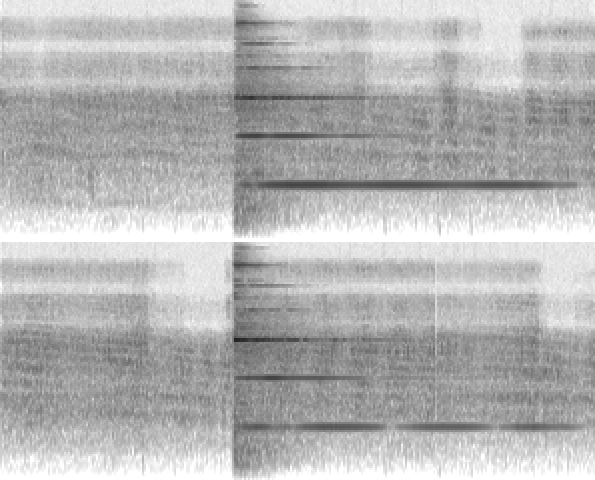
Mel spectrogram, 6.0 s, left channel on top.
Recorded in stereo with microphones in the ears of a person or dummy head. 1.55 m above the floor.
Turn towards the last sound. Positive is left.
turn(degrees=-55)  # may be behind; listen again after turning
